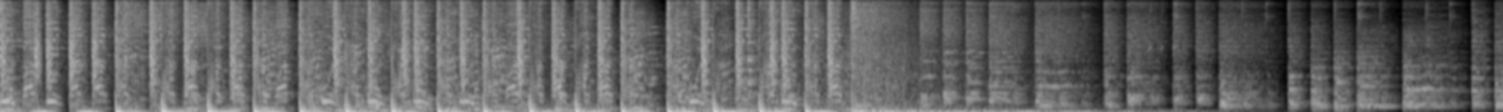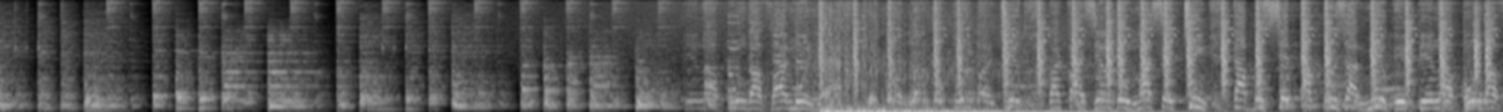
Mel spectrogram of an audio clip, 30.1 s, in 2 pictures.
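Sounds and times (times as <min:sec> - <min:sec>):
slowed funk with Vocaloid synthesized vocals: 0:00.0 - 0:09.4, 0:21.0 - 0:30.0.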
